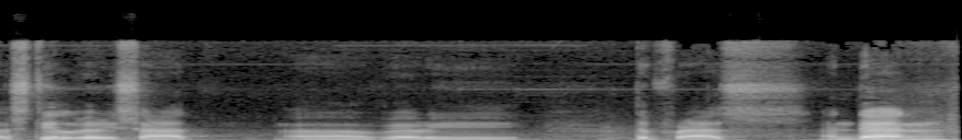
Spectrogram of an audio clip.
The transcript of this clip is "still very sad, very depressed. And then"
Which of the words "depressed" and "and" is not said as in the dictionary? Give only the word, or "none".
depressed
